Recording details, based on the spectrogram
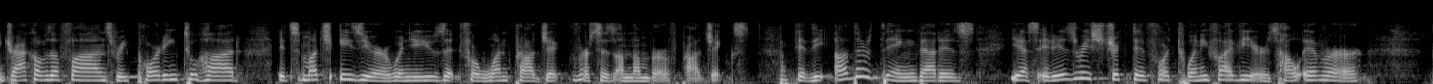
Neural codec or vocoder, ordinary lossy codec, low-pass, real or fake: codec, 16 kHz, 4.8 kbps, FACodec; Opus, 32 kbps; 7.2 kHz; fake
